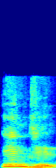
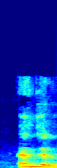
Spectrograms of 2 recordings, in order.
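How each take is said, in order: First: The first vowel is like e in bed. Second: The first vowel is like a in cat. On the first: The speaker calls it right. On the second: The speaker calls it wrong.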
